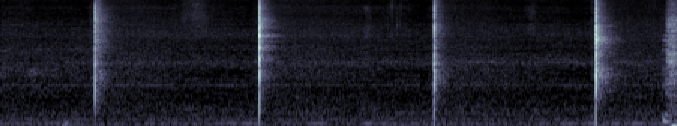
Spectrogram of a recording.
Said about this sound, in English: Thank you. That's for slow clapping.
